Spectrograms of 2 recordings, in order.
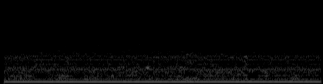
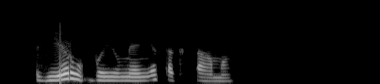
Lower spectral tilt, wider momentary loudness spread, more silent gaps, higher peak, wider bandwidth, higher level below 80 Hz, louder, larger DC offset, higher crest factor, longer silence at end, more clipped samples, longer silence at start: second, -6 dB/octave vs -10 dB/octave; second, 1 LU vs 18 LU; second, none vs 1.60-1.65 s; second, -42 dBFS vs -8 dBFS; first, 11.5 kHz vs 6.8 kHz; second, -86 dBFS vs -62 dBFS; second, -55 LUFS vs -26 LUFS; neither; second, 12 dB vs 20 dB; second, 0 s vs 1.5 s; neither; second, 0.05 s vs 0.35 s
